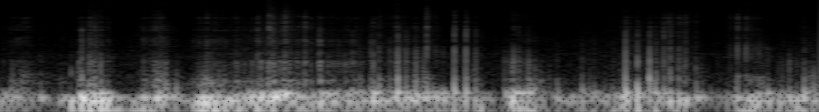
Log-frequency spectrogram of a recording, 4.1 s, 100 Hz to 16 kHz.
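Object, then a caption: Steel mesh microphone grille scratched and tapped with plastic nails. Long black plastic claw nails scratch and tap a hollow steel mesh microphone grille. The result is a dense low rumbling buzz around 176 Hz, broken by quick scratchy clicks and brief bright streaks that die away almost at once.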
